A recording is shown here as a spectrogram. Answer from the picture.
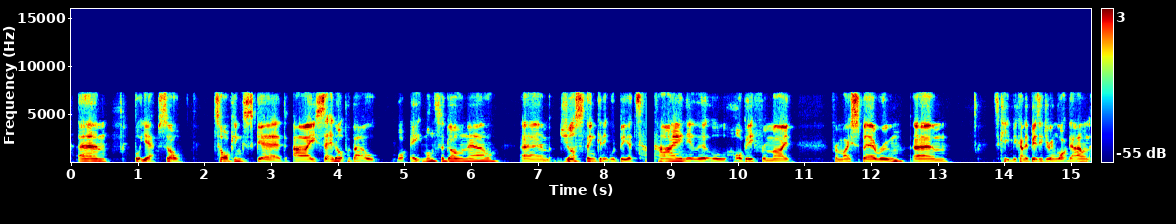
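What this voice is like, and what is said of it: Thick English accent. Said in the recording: “I've got a really bad cough and a really, really thick English accent.”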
